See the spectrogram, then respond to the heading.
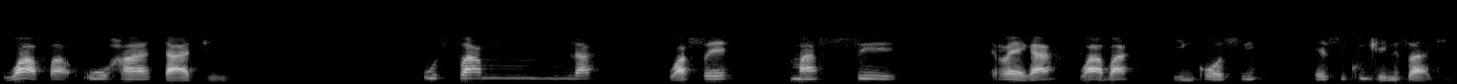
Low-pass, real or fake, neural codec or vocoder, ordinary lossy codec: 3.6 kHz; fake; vocoder, 44.1 kHz, 128 mel bands every 512 samples, BigVGAN v2; none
